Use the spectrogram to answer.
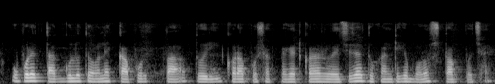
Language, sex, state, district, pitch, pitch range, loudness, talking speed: Bengali, male, West Bengal, Alipurduar, 130 Hz, 120-140 Hz, -20 LUFS, 195 wpm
